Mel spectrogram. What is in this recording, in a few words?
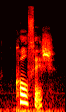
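"coalfish", US English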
